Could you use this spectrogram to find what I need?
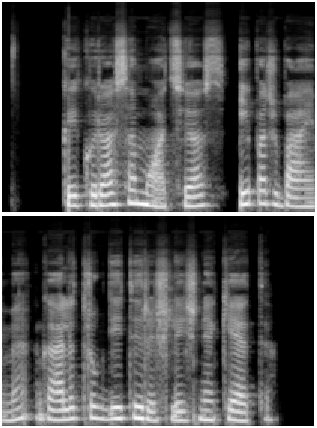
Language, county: Lithuanian, Vilnius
